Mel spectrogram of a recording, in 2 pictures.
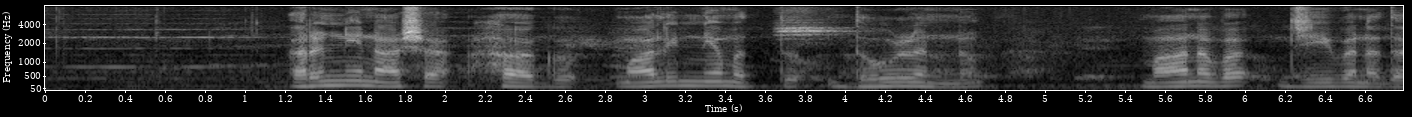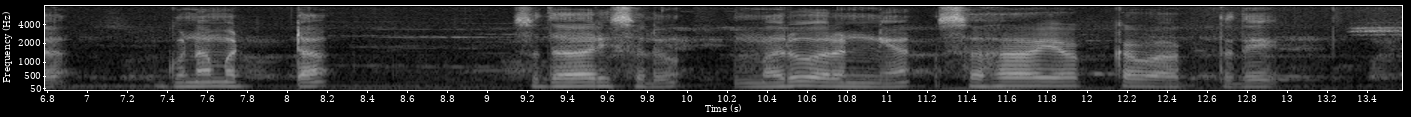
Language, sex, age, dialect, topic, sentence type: Kannada, male, 18-24, Mysore Kannada, agriculture, statement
